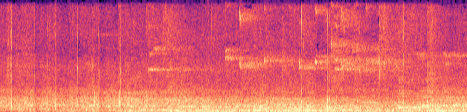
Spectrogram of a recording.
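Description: Basketball game in a gym: the ball bouncing on the court in a run of sharp knocks, with short high squeaks of sneakers around the middle and a murmur of voices in the hall.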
